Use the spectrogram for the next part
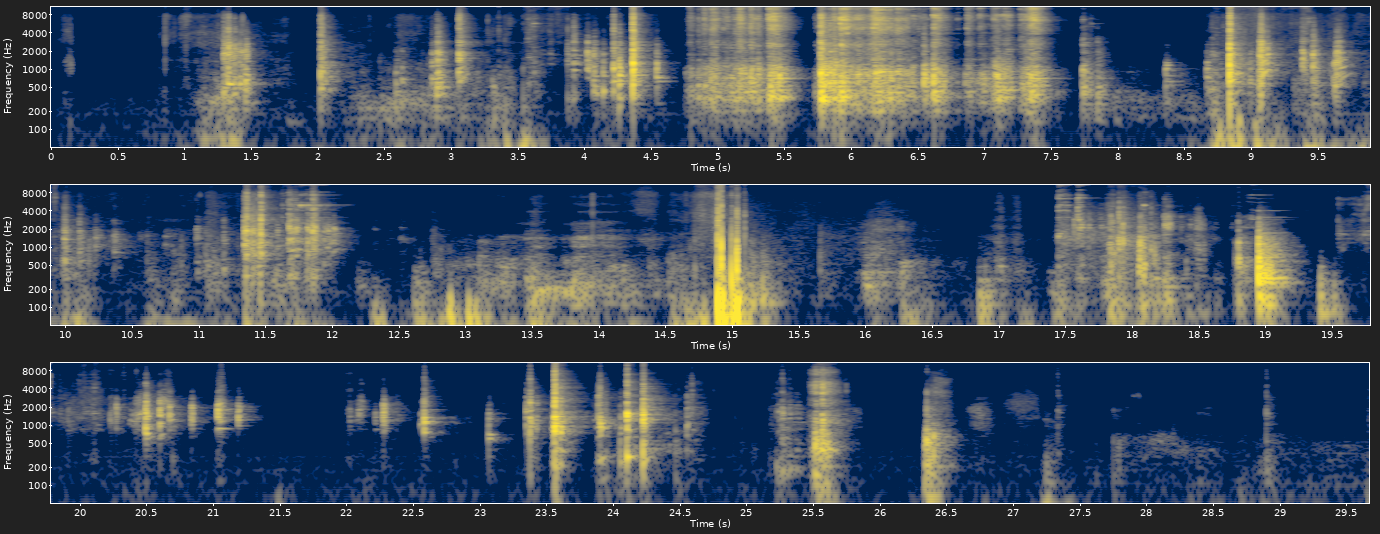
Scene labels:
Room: kitchen; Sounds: wardrobe or drawer, cutlery and dishes

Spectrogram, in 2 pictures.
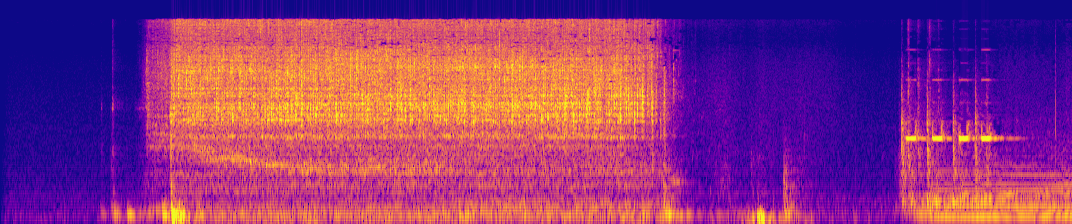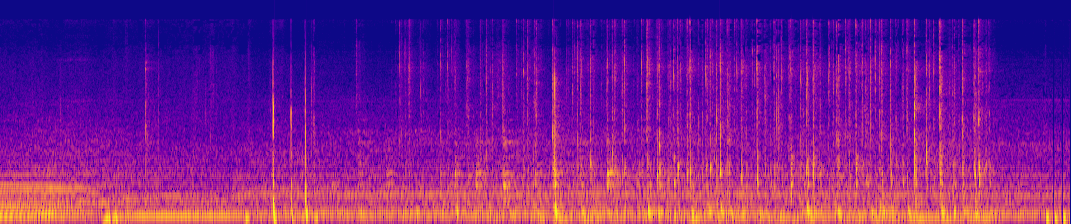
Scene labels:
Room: kitchen; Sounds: running water, footsteps, microwave, keyboard typing

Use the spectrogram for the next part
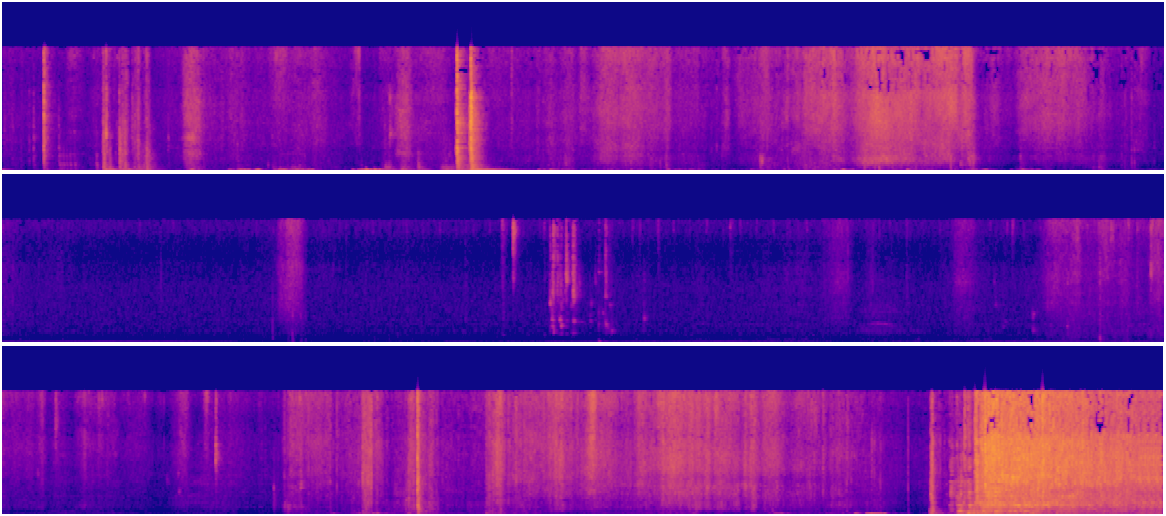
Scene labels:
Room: bathroom; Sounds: door, footsteps, toilet flushing

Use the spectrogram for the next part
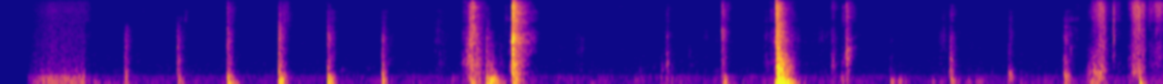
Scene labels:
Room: hallway; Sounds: footsteps, door (more than once)

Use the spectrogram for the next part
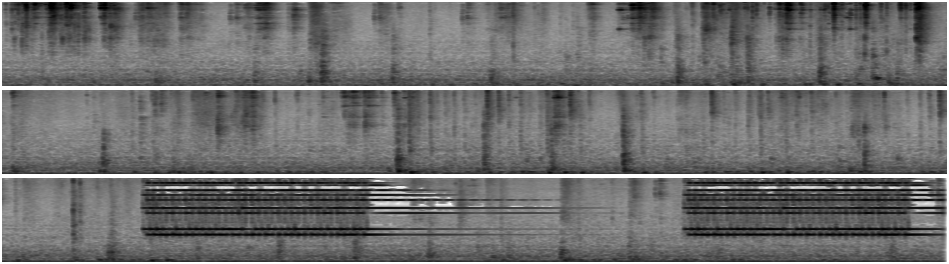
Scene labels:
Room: office; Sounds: keys, footsteps, keyboard typing, phone ringing

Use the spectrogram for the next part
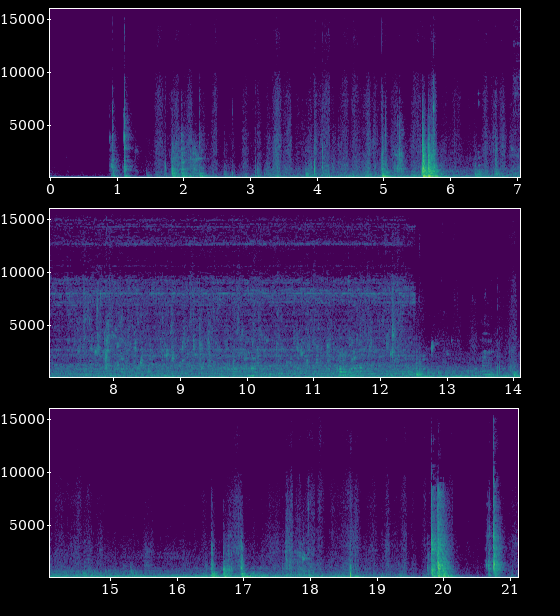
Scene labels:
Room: bedroom; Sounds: light switch, door (more than once), running water

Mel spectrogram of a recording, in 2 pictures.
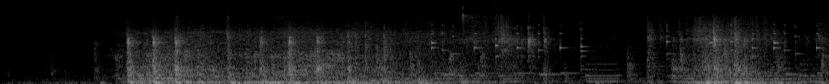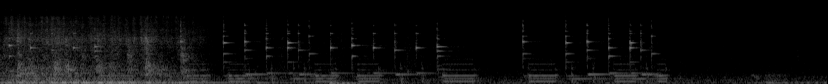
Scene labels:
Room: bedroom; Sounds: wardrobe or drawer (more than once), phone ringing

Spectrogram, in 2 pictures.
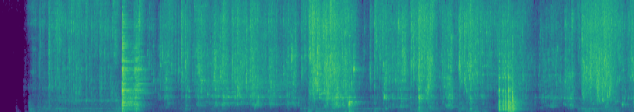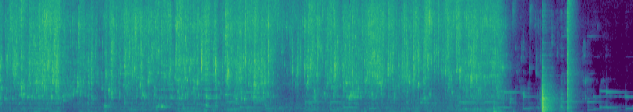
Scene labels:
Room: kitchen; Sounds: running water, cutlery and dishes, phone ringing

